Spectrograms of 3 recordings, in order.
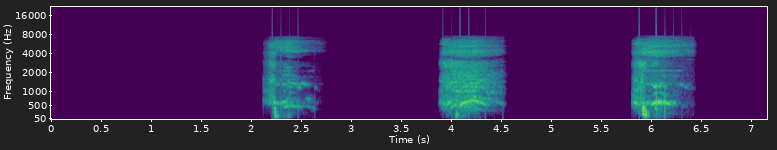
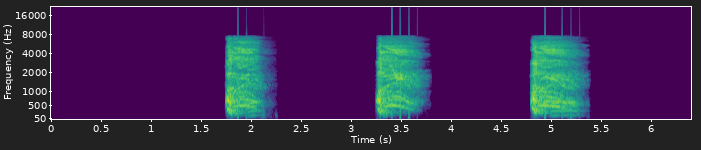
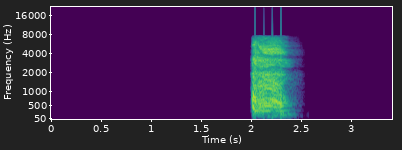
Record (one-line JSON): {"exhalation_length": "7.2 s", "exhalation_amplitude": 12609, "exhalation_signal_mean_std_ratio": 0.32, "three_cough_length": "6.4 s", "three_cough_amplitude": 27128, "three_cough_signal_mean_std_ratio": 0.33, "cough_length": "3.4 s", "cough_amplitude": 26579, "cough_signal_mean_std_ratio": 0.25, "survey_phase": "beta (2021-08-13 to 2022-03-07)", "age": "45-64", "gender": "Female", "wearing_mask": "No", "symptom_none": true, "symptom_onset": "12 days", "smoker_status": "Never smoked", "respiratory_condition_asthma": true, "respiratory_condition_other": false, "recruitment_source": "REACT", "submission_delay": "0 days", "covid_test_result": "Negative", "covid_test_method": "RT-qPCR"}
